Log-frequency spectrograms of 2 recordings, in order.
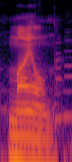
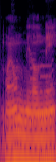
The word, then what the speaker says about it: Milne: ini depu tapi kan dia diadaptasi dari sebuah novel karya aa Mil atau bacanya Milne Aa Milne.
